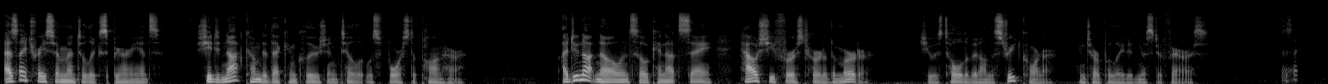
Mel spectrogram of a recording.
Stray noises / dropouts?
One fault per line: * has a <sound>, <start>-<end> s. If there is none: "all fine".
* has a laugh, 12.8-13.0 s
